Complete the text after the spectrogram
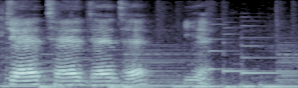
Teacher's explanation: स्पर्श संघर्षी, यानी प्राण वायु जो है वो स्पर्श भी करती है और संघर्ष के साथ बाहर निकलती है। उच्चारण में जो है वो हमें संघर्ष करना पड़ता है।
